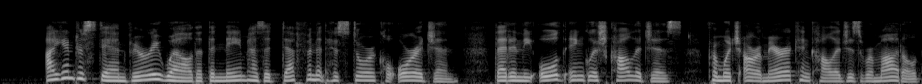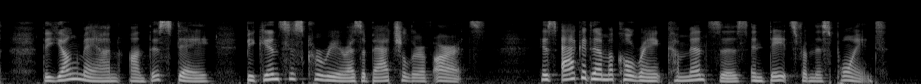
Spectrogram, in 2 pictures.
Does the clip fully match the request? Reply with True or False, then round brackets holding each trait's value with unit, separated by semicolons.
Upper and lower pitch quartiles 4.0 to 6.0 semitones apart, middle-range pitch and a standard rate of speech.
True (4.3 semitones; 175 Hz; 155 wpm)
